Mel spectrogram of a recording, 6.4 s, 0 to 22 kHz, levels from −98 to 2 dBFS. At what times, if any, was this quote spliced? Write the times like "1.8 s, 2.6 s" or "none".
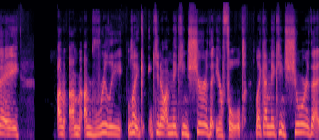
1.0 s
